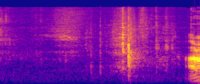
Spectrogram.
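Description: A person biting into and chewing a breaded chicken sandwich, a McDonald's Chicken Big Mac: faint chewing with a short crisp crunch a little past the middle.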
